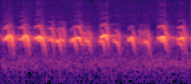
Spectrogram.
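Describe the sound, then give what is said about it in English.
Rapid series of high, yelping notes from an elf owl, the world's smallest owl, calling from a sycamore tree hole along a dry West Texas stream bed at twilight; about ten sharp, chattering calls repeat in steady rhythm. “As twilight deepens along a dry West Texas stream bed, a tiny owl peers out from a hole in a sycamore tree. It's an elf owl, the smallest species of owl in the world.”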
